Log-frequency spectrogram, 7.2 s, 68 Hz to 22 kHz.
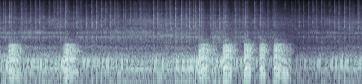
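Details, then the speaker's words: Shindaiwa AH242 hedge trimmer two-stroke, brought in for only accelerating when choked, just started on choke: idles steadily, snaps up cleanly through quick throttle blips and drops back to an even idle; normal running. "put it on choke give it a minute to warm up starting on the first pole is a good sign oh"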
